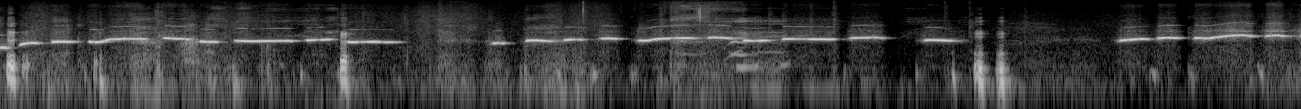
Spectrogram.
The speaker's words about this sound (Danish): Der er helt stille i kvarteren nu. Jeg tænker mig at fløjte den næste kvarter.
